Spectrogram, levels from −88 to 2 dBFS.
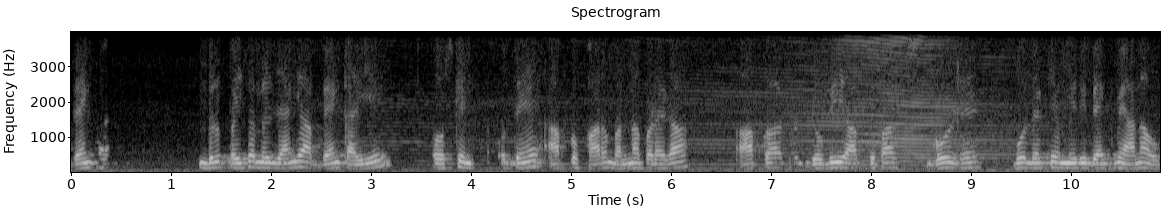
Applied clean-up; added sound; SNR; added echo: none; Motorcycle; 18 dB; none.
